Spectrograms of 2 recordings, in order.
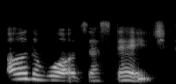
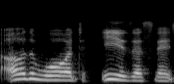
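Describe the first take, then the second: First: The words are linked together smoothly. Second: The words are separated, each said apart. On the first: The speaker calls it right. "link together" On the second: The speaker calls it wrong. "you have not to separate all the word is a stage. No no no"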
